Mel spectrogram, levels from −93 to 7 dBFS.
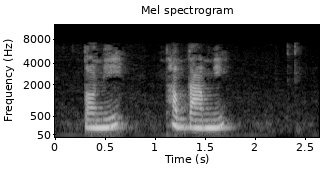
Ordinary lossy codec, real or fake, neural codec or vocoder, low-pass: MP3, 64 kbps; real; none; 7.2 kHz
